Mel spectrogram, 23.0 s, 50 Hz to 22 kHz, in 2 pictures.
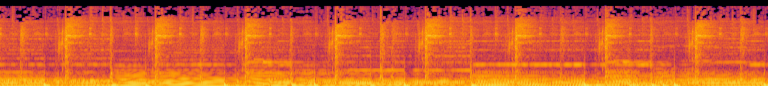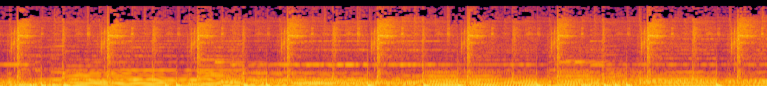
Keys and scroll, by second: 2.3 x, 3.4-6.1 typing, 6.8 Down, 6.9 Return, 9.8-10.6 typing.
